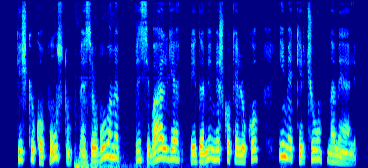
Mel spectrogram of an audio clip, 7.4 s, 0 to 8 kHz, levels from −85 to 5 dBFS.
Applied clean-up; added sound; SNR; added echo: neural mask model DeepFilterNet 3.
